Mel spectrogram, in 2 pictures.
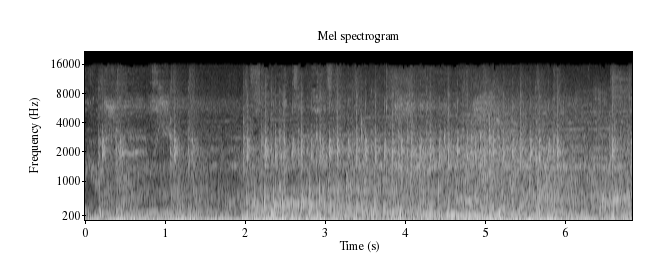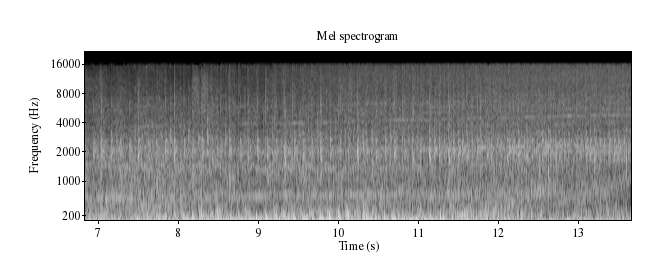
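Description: Keyboard keys clack rapidly.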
